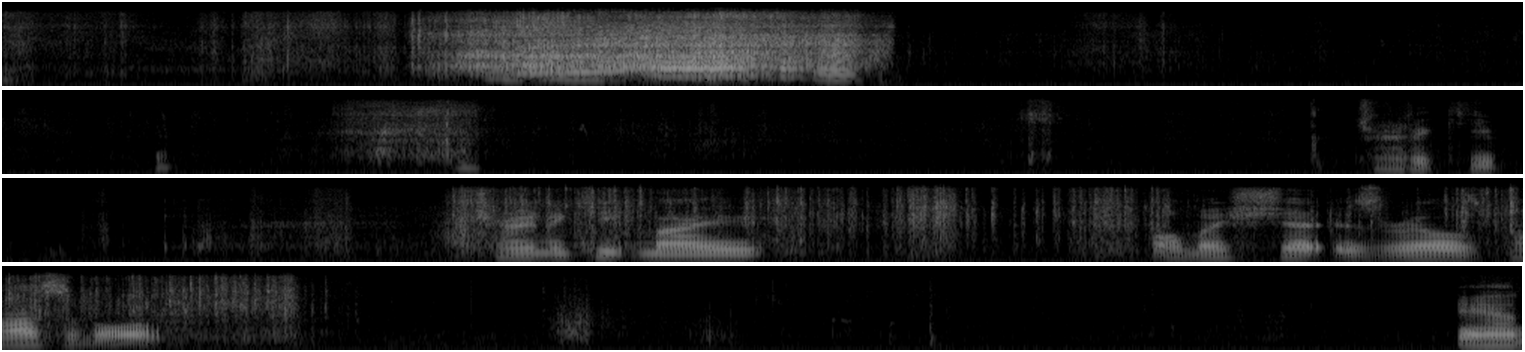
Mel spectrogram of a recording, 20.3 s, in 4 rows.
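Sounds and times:
person blowing nose: 1.3s - 3.0s, 6.2s - 6.7s
speech: 11.9s - 12.9s, 14.0s - 15.9s, 20.1s - 20.2s.

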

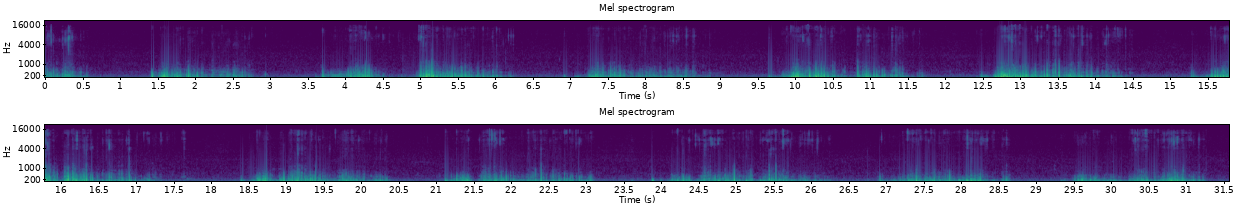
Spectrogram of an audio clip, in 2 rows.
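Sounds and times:
chewing honeycomb on branch: 0.0s - 0.6s, 1.4s - 3.0s, 3.7s - 6.3s, 7.2s - 8.9s, 9.7s - 11.7s, 12.7s - 14.5s, 15.4s - 17.8s, 18.5s - 20.4s, 21.1s - 23.1s, 23.9s - 28.7s, 29.4s - 31.3s.

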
